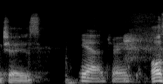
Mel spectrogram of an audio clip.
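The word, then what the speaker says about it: chaise: don't know so oh chase that's what it is chase i think that sounds right chase okay guys i think in french you pronounce the consonants if there's vowels after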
